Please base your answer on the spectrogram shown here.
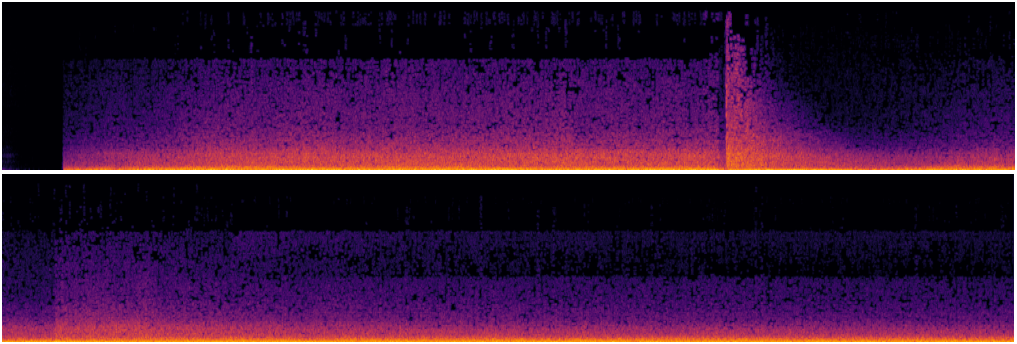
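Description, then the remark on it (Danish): A reconstructed recording of an atomic bomb explosion: a deep, loud roaring rumble builds, then a sharp blast cracks through midway and gives way to a long, sustained thunderous rumble with no voices. “det er en rekonstruktion af en optagelse af en eksplosion fra en atombombe.”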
